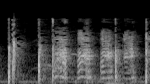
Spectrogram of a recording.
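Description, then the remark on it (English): Several sharp hand claps land at an uneven pace, loud and crisp, with soft laughter or vocal sounds filling the gaps between them. “Yeah, applaud the cock.”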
